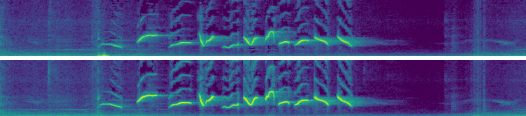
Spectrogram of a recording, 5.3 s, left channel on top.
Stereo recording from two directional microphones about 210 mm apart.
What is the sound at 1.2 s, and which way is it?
Bird, 30° right (ahead or behind).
